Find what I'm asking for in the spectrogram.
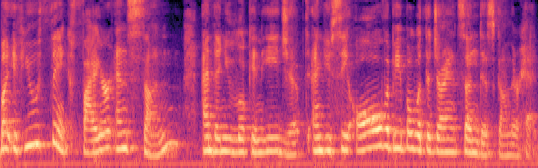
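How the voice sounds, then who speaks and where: Lively and animated in tone, a woman speaks at a fairly high pitch with hardly any pauses. Her voice is somewhat breathy and her pace moderate. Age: 60s. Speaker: spiritual teacher. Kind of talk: interview.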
